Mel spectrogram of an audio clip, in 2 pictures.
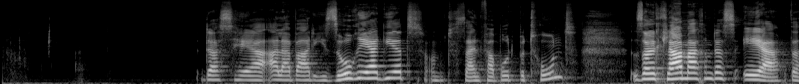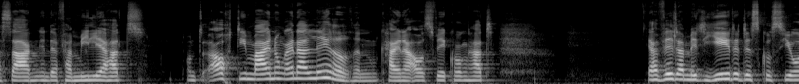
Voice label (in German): DEUTUNG SACHLICH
